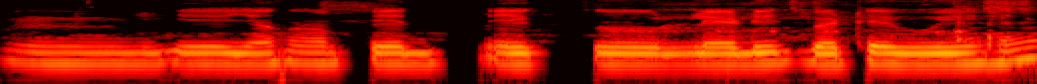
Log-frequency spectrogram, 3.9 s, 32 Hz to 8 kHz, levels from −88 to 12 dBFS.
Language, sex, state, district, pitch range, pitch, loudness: Hindi, male, Bihar, Saharsa, 125-130 Hz, 125 Hz, -34 LUFS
